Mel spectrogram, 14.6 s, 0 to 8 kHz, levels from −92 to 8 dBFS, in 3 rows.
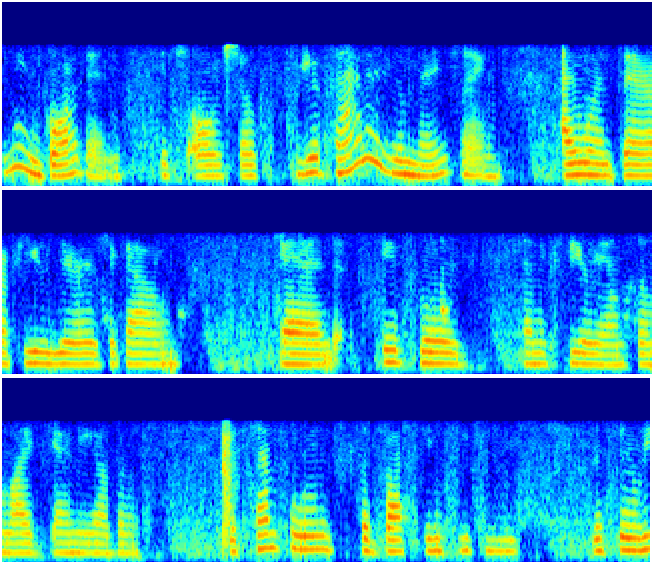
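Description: Throughout, the speech sounds rough, muffled and warbly, with nothing above 3.8 kHz: tandem speech coding, where iLBC-coded speech was decoded and coded again in G.729A. From 1.61 to 2.15 s, 2.47 to 3.98 s and 7.23 to 8.64 s the voice dips by up to roughly 30 to 40 dB or breaks up. This is speech suppressed in double talk, likely an echo canceller turning the talker down while the far side spoke.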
